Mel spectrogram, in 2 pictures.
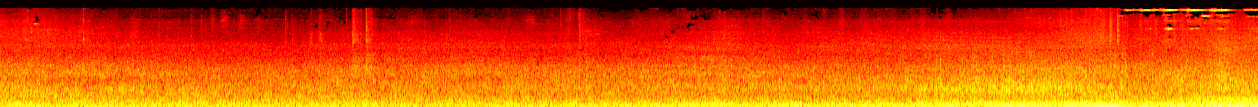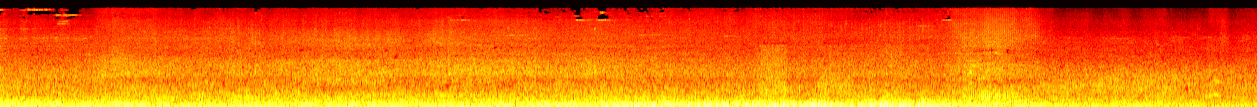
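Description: City street traffic: a steady low rumble of cars and other vehicles that builds through the middle and is loudest near the end, as traffic passes close, then eases off just before the end.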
